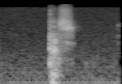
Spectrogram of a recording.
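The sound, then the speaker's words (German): A man clears his throat once, a short, sharp vocal burst, with quiet before and after. “Ich räusperte mich.”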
